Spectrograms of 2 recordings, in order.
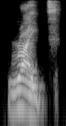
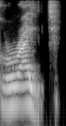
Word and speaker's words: right: Por lo tanto, esta se va a pronunciar igual que esta, solo cambiando la N por el sonido de la R. Right.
